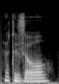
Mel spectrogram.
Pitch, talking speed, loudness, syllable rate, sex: 150 Hz, 305 wpm, -14 LUFS, 5.5 syllables/s, female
